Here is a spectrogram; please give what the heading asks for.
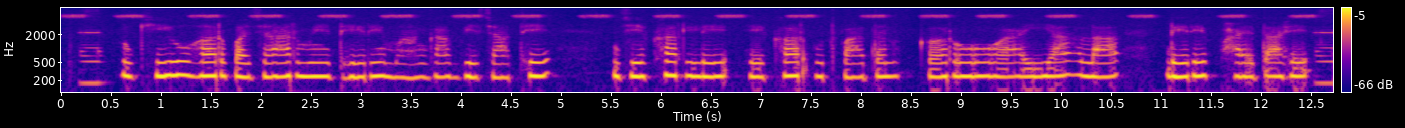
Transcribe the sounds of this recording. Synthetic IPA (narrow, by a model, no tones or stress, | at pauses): ɡʱioɦəɾbəd͡ʒaɾmeɖʱeɾemãŋɡabet͡ʃat̪ʰe | d͡ʒekʰəɾleekʰəɾut̪pad̪ənkəɾoaijalaɖʱeɾepʰajd̪aɦe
